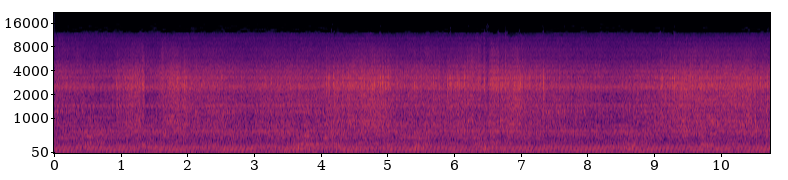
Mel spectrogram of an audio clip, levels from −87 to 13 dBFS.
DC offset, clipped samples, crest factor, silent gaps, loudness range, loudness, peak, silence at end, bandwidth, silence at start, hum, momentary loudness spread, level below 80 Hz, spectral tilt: under 0.1%; under 0.1%; 20 dB; none; 2 LU; -28 LUFS; -12 dBFS; 0 s; 15.5 kHz; 0 s; 50 Hz at -55 dBFS; 6 LU; -52 dBFS; -2 dB/octave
